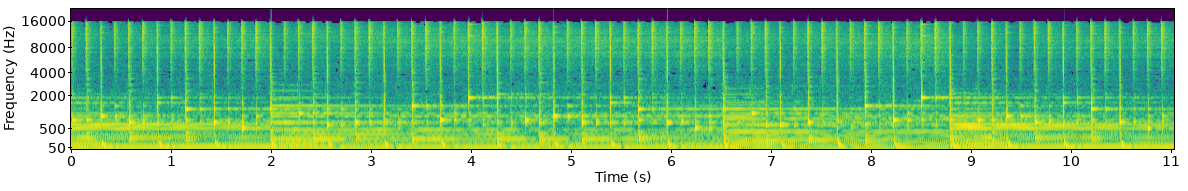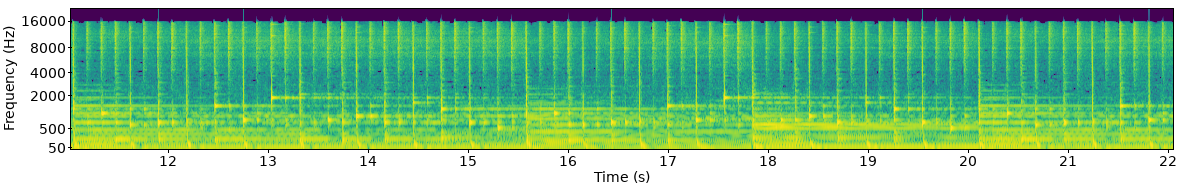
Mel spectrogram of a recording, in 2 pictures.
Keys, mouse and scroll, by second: 0.3 click, 0.9 click, 2.2 click, 4.4 click, 5.0 click, 5.9 click, 6.5 click, 7.5 click, 7.8 click, 8.2 drag, 12.1 click, 14.5-15.6 drag, 19.6-21.2 drag, 21.4 click.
